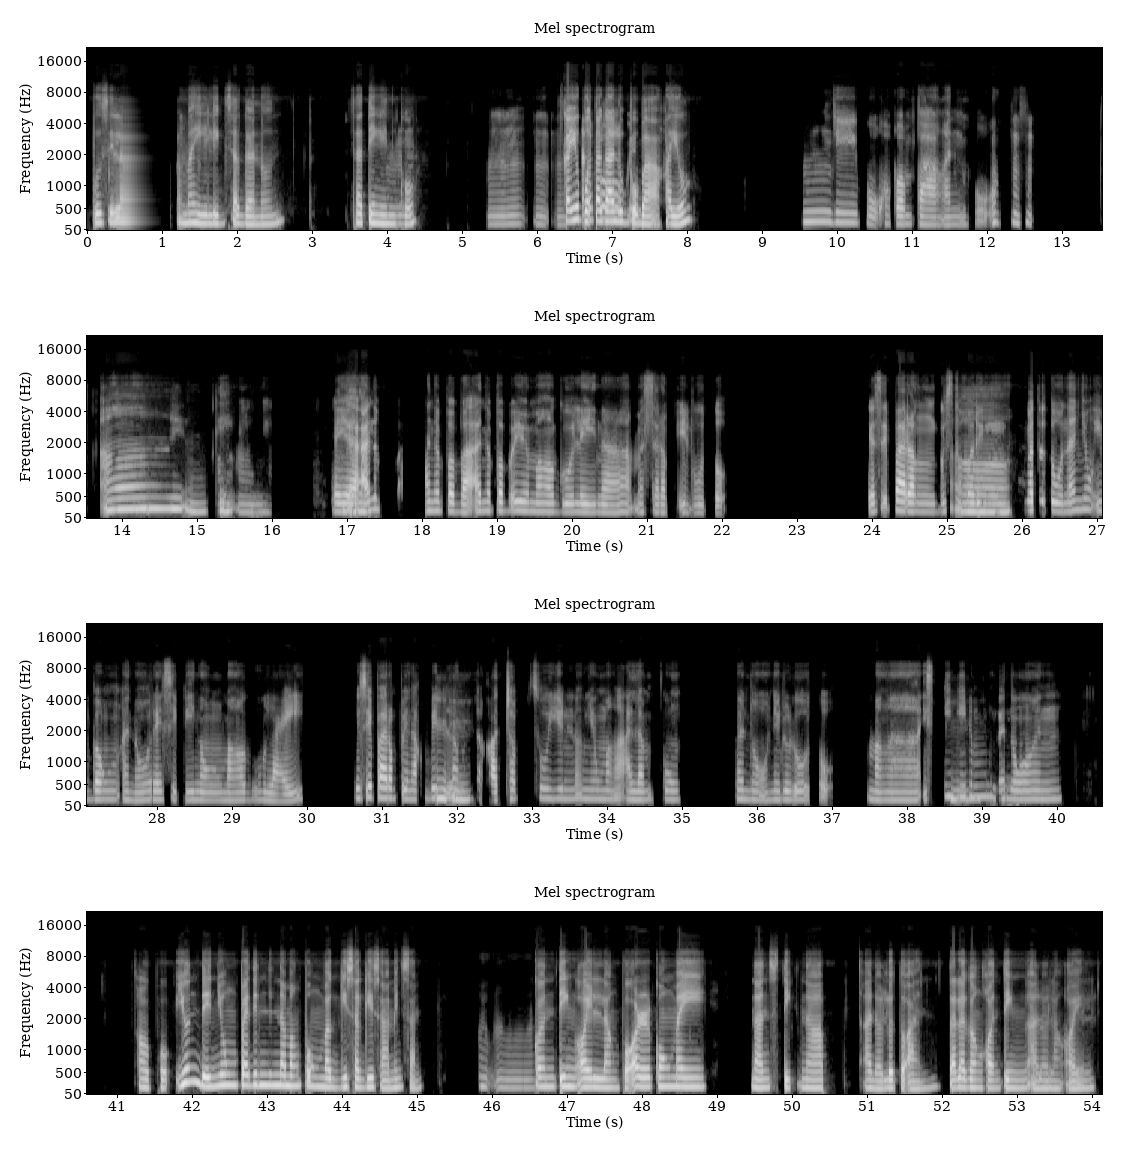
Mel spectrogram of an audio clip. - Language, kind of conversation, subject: Filipino, unstructured, Paano mo isinasama ang masusustansiyang pagkain sa iyong pang-araw-araw na pagkain?
- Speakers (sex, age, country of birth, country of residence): female, 20-24, Philippines, Philippines; female, 25-29, Philippines, Philippines
- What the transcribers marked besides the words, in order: distorted speech; tapping; tongue click; mechanical hum; chuckle; lip smack; drawn out: "Ay"; wind; other background noise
